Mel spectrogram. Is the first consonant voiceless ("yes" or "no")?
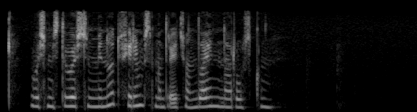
no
